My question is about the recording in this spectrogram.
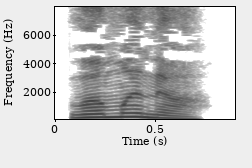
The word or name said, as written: ವಾಮನೆ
